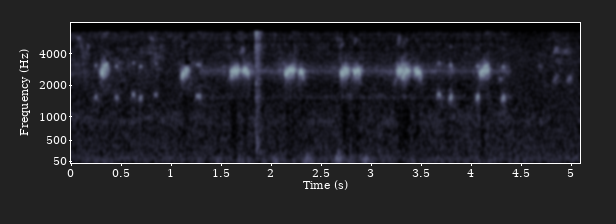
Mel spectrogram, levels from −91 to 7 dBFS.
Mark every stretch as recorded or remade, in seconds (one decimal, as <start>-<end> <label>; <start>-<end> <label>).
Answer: 0.0-1.3 recorded; 1.3-4.4 remade; 4.4-5.1 recorded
